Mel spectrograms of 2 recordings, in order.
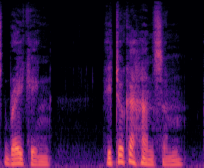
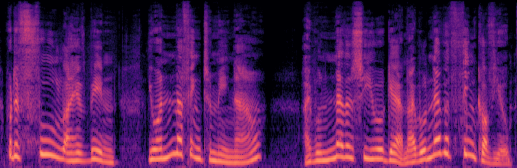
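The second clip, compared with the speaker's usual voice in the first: raised, loud scornful speech of a disillusioned lover; Dorian's angry tirade; 7 semitones higher, 4 dB louder than usual. Acted. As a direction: pour contempt on her, voice up high.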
